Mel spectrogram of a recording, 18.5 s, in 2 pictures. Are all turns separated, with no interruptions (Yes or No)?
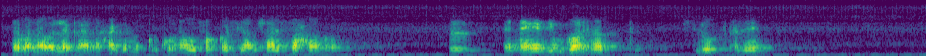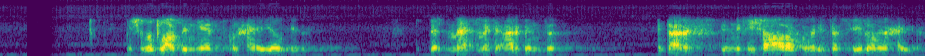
Yes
